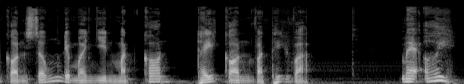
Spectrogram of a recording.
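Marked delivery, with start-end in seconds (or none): 4.0-4.6 put-on high-pitched child calling for mother; child crying out. A narrator's reading. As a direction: cry out higher, without much volume. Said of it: "Nó liền gào lên kêu mẹ".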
